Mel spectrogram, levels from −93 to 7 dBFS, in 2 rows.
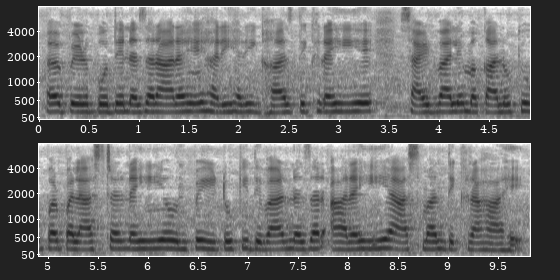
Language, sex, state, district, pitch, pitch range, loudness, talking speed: Hindi, female, Bihar, Saran, 205 Hz, 200-215 Hz, -14 LUFS, 185 wpm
